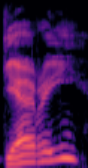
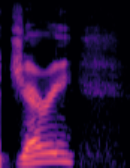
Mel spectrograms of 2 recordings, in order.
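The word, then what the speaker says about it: Geri: the screen momentarily uh the uh Gary I I keep trying so hard to not call it the Jerry uh and the best I believe is the correct way to uh pronounce those two ships uh we did have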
